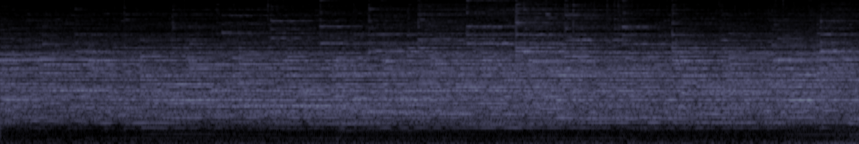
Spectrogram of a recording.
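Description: A dense, shimmering wash of bell tones rings continuously. It comes from a tape loop of bells played on multiple boomboxes started at the same time, layered and slightly out of sync and out of phase. It forms a steady cloud of sound with no talking.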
